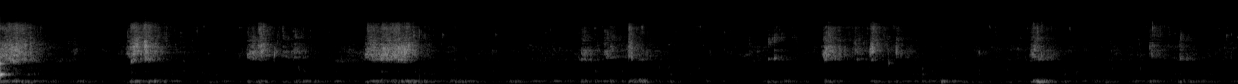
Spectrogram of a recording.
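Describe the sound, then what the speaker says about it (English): Water splashes and pours out in a series of short bursts, separated by brief quiet gaps, close and moderately loud with no voices, as soaking water is drained off while making tofu (Nigerian awara). "Discard the second water."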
